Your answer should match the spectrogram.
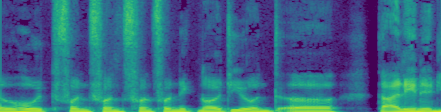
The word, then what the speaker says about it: Nick Nolte: Mit Nick Nolte wird ja, glaube ich, ausgesprochen. Nick Nolte, Nick Nolte, Nick Nolte.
